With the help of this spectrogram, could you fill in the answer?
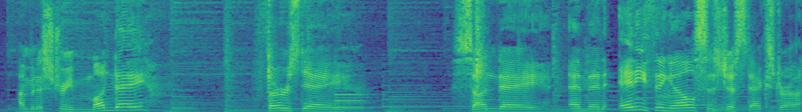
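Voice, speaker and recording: With music in the background, a man with a fairly high pitch talks at a very slow pace and ordinary pitch variation. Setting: stream. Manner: casual, streamer talk.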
